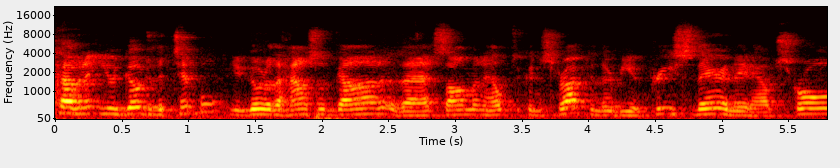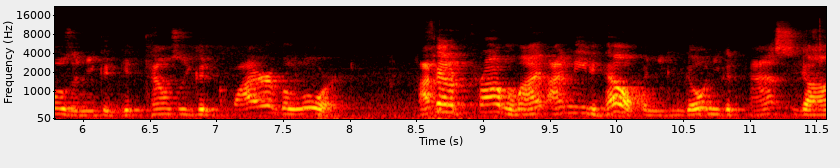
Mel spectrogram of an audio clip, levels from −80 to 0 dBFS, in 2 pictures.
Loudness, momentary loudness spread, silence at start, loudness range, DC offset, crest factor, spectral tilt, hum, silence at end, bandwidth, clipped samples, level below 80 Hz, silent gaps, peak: -30 LUFS; 11 LU; 0 s; 3 LU; under 0.1%; 22 dB; -5 dB/octave; none; 0 s; 13.5 kHz; under 0.1%; -56 dBFS; none; -8 dBFS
